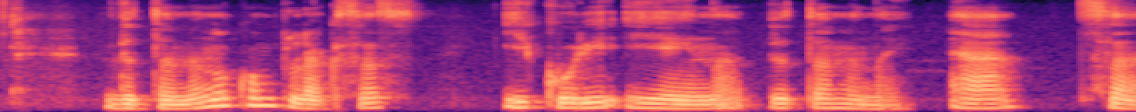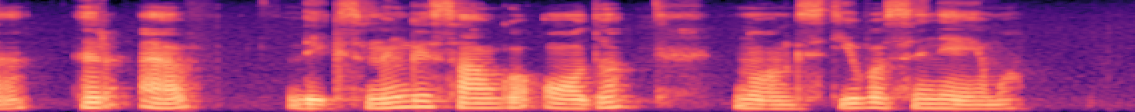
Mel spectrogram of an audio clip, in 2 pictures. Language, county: Lithuanian, Šiauliai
